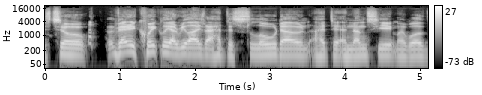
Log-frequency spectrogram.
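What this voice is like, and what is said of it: Strong but softened accent, slow enunciation. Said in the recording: “I do still have a strong accent, I'll grant you that, but it is much more easier to understand. It's a lot softer than it could have been.”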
